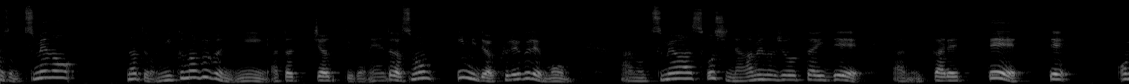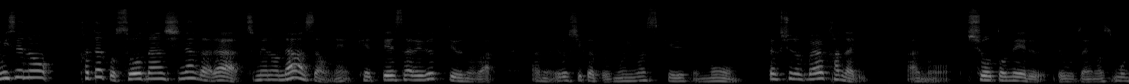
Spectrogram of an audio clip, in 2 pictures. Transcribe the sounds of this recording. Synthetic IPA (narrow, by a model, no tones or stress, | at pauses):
d̪emoso̞not͡sɨme̞no̞ | nãnt̪eiɯnoɲ̟ikɯ̟no̞bɯ̟bɯ̟̃ɲ̟ːia̰t̪at͡ɕaɯ̟t̪ːe̞jɯ̟kane̞d̪akaɾaso̞no̞ | imʲid̪e̞βakɯ̟ɾe̞ɡɯ̟ɾe̞mo̞a̰no̞t͡sɨme̞β̞asɨ̥ko̞ɕinaɡame̞no̞ʑo̞ːt̪aid̪e̞ | a̰no̞̰ikaɾe̞tt̪e̞ | d̪̥e̞ | o̞mʲise̞no̞ | kat̪at̪o̞so̞ːd̪ãɰ̃ɕinaɡaɾat͡sɨme̞no̞naɡasao̞̰ne̞̰ke̞t̪ːe̞ːsaɾe̞ɾɯ̟t̪ːe̞jɯ̟no̞ɡa̰ | a̰no̞̰jo̞ɾo̞ɕiːkat̪o̞ːmo̞imasɨ̥ke̞ɾe̞d̪o̞mo̞ | at̪akɯ̥ɕino̞baːiβakanaɾʲḭ | a̰no̰ɕo̞ːt̪o̞ne̞ːɾɯ̟̰d̪̥e̞ɡo̞zaimasɨ̥mo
